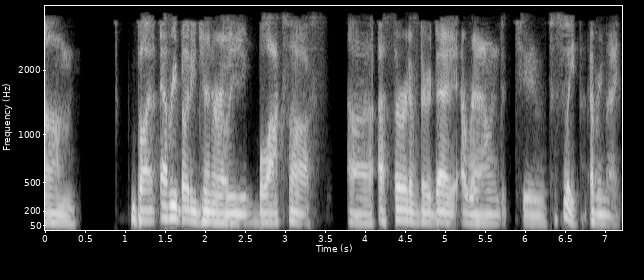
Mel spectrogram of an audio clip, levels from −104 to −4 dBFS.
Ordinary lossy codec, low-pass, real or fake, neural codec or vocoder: MP3, 32 kbps; 3.6 kHz; fake; codec, 44.1 kHz, 2.6 kbps, DAC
